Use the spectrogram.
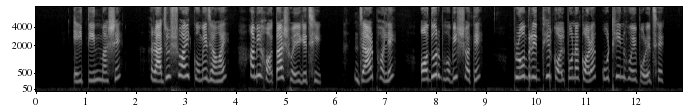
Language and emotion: Bengali, sad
